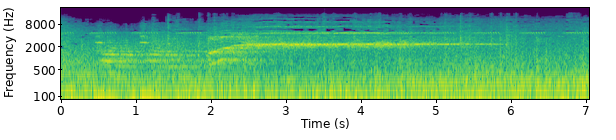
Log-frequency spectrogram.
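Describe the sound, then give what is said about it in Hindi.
A train passes on the tracks with a loud, continuous rumble. A sharp, high wheel squeal sets in partway through and holds steady for several seconds before fading. “मेरी आंखों के सामने उसके ऊपर से उसे कुचलते हुए train गुजरती जा रही थी उस गुजरती ट्रेन की आवाज के साथ साथ”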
